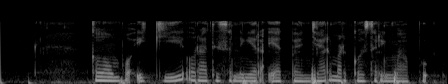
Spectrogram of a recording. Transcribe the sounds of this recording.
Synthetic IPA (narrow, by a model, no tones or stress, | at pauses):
kəlɔmpɔʔikio̰ɾad̪̥i̤sənəŋiɾʔa̰ʔjat̪̚b̥a̤ɲd͡ʒarmərɡ̥ɔ̤səɾɪ̰ŋmab̥uʔ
